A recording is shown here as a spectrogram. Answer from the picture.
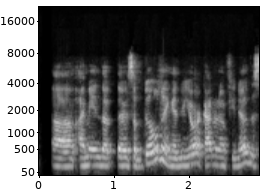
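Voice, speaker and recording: A woman speaks in a somewhat breathy voice. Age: 60s. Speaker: health educator and author. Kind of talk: interview.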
